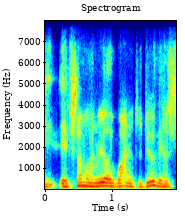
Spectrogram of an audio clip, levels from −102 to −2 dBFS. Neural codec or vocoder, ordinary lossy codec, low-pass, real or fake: codec, 24 kHz, 1.5 kbps, HILCodec; Opus, 24 kbps; 7.2 kHz; fake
